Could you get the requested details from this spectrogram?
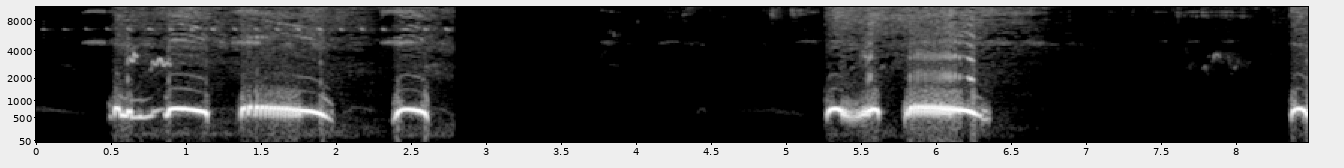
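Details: Spotted dove call for luring in hunting (tekukur): a phrase of stuttered coo, a long arching coo and a short end hoot, then after a pause a second, shorter phrase and the onset of a third.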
